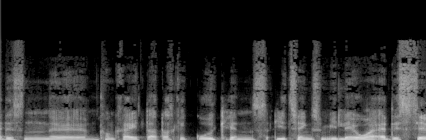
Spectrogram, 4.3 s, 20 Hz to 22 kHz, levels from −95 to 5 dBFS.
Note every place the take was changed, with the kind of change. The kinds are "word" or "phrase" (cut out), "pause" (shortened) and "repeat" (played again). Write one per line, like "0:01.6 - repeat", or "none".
0:01.0 - word
0:02.7 - word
